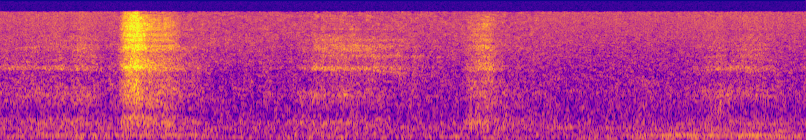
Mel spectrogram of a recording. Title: Snoring by Captain Couch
